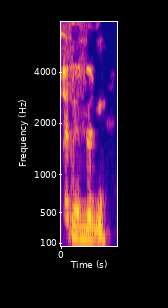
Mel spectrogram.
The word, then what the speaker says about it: Kissimmee: Am I not pronouncing that right? Kissimmee. It's Kiss, Kissimmee.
